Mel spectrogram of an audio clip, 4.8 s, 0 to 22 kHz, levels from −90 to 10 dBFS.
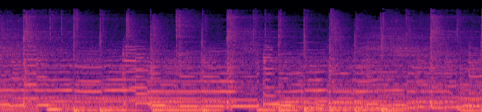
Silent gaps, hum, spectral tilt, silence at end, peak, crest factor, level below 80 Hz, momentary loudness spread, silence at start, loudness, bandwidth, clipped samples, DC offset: none; none; -6.5 dB/octave; 0 s; -8 dBFS; 12 dB; -28 dBFS; 3 LU; 0 s; -21 LUFS; 15.5 kHz; under 0.1%; under 0.1%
